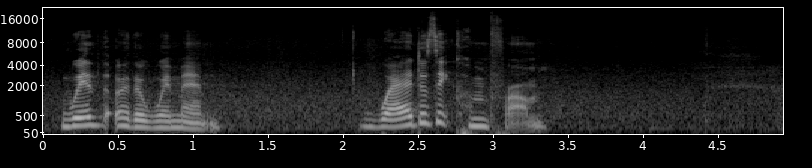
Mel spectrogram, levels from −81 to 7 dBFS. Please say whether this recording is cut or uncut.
uncut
